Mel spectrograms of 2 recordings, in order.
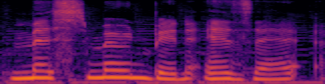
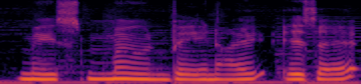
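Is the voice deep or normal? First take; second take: normal; deep. First: It is said in a normal speaking voice. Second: It is said in a put-on deep voice. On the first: The speaker calls it wrong. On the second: The speaker calls it right.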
